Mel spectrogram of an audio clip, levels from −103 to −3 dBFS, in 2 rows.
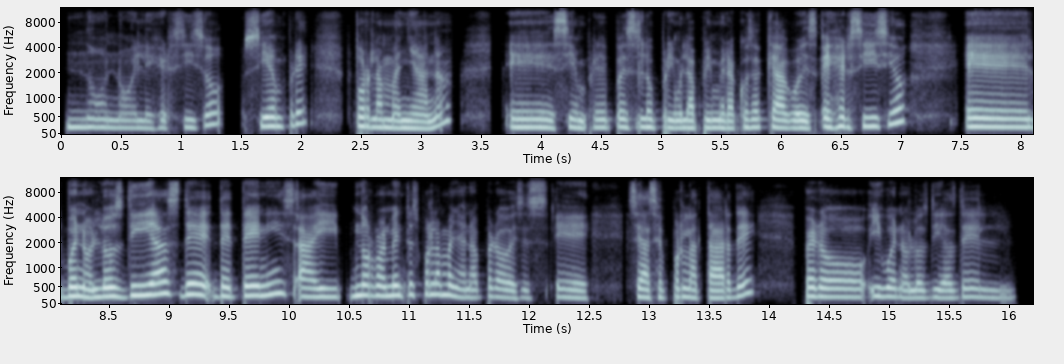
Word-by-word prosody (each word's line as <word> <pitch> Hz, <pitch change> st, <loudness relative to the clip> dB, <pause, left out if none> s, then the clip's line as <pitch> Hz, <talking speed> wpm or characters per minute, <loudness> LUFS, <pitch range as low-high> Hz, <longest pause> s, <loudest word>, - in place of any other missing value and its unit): No, 215 Hz, -1 st, -2 dB
no, 200 Hz, -1 st, -6 dB
el 195 Hz, 0 st, -6 dB
ejercicio 200 Hz, -, -6 dB
siempre 240 Hz, +7 st, 0 dB, 0.3 s
por 240 Hz, -2 st, +2 dB
la 210 Hz, -1 st, +1 dB
mañana, 195 Hz, -, +1 dB, 0.5 s
eh, 215 Hz, -2 st, +1 dB
siempre, 210 Hz, +1 st, -2 dB
pues, 215 Hz, +1 st, -3 dB
lo 220 Hz, -1 st, +1 dB
prim 200 Hz, -1 st, -1 dB
la 195 Hz, 0 st, +2 dB
primera 200 Hz, -1 st, 0 dB
cosa 210 Hz, +3 st, -2 dB
que 215 Hz, +1 st, -3 dB
hago 195 Hz, -1 st, +3 dB
es 190 Hz, -2 st, +1 dB
ejercicio. 235 Hz, -, 0 dB, 0.5 s
El 220 Hz, -2 st, +4 dB
bueno, 240 Hz, 0 st, +5 dB
los 235 Hz, 0 st, +4 dB
días 285 Hz, +4 st, +4 dB
de 280 Hz, -1 st, +4 dB
de 235 Hz, +1 st, +1 dB
tenis 260 Hz, +6 st, +2 dB
ahí 225 Hz, -1 st, +1 dB
normalmente 260 Hz, +1 st, +2 dB
es 280 Hz, -, -10 dB
por 295 Hz, -, -1 dB
la 285 Hz, -, +1 dB
mañana, 220 Hz, -7 st, -1 dB
pero 225 Hz, +2 st, -5 dB
a -, -, -1 dB
veces, 195 Hz, -1 st, -7 dB
eh, 205 Hz, -3 st, -4 dB, 0.3 s
se 225 Hz, -, -2 dB
hace 210 Hz, 0 st, -2 dB
por 225 Hz, +3 st, -5 dB
la 205 Hz, -3 st, -2 dB
tarde, 205 Hz, -, -1 dB, 0.4 s
pero 225 Hz, -2 st, +1 dB
y 240 Hz, -, -2 dB
bueno, 220 Hz, -4 st, -1 dB
los 195 Hz, 0 st, -3 dB
días 195 Hz, -2 st, -3 dB
del 210 Hz, -3 st, -7 dB
220 Hz, 180 wpm, -23 LUFS, 200-240 Hz, 0.5 s, bueno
